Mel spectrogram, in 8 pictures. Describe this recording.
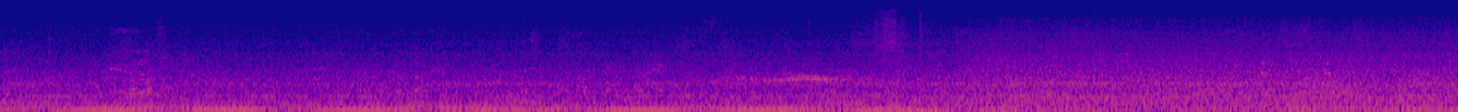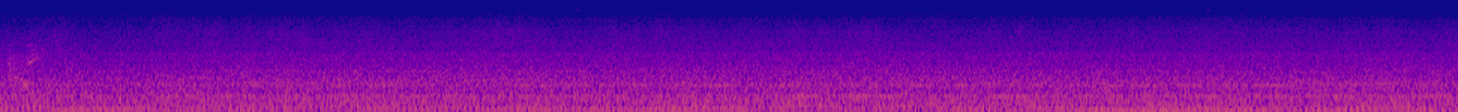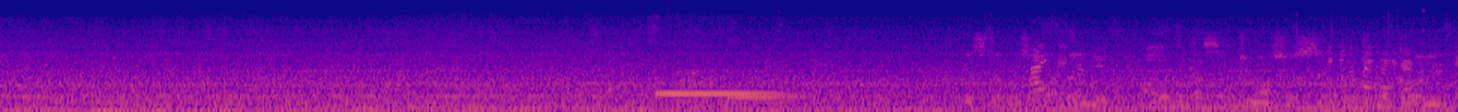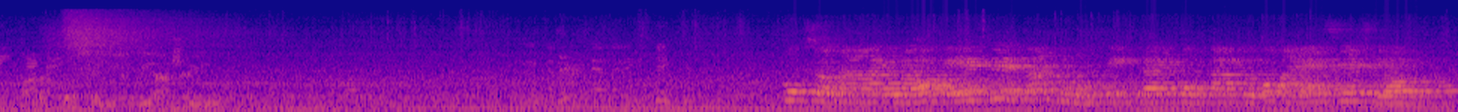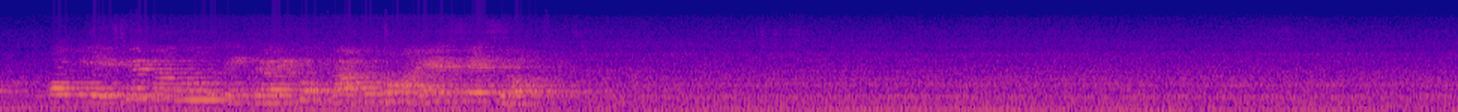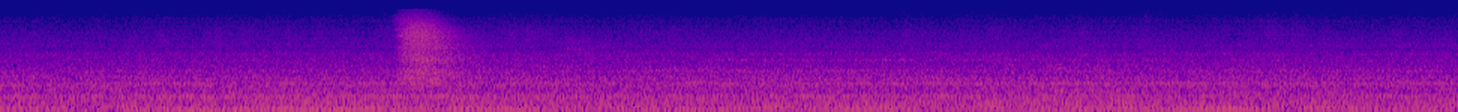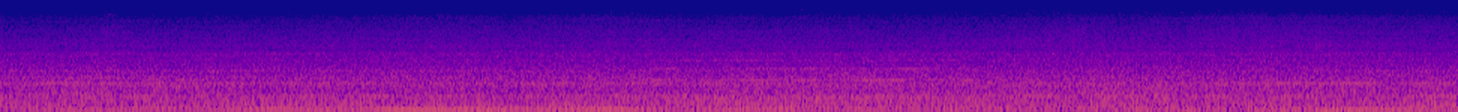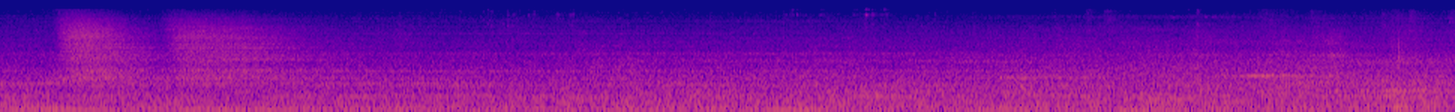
Gravamos dentro de um vagão da estação da sé, próximo ao horário de pico.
